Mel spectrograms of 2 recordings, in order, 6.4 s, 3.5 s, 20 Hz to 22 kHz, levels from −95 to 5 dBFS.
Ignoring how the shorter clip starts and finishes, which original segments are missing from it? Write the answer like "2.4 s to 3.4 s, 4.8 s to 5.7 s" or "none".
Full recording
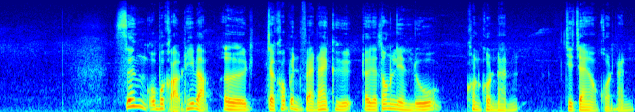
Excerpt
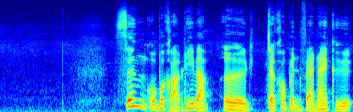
none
